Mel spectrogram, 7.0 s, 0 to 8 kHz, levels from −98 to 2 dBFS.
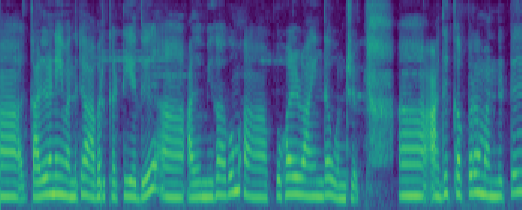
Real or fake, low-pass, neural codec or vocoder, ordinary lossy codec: real; none; none; none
